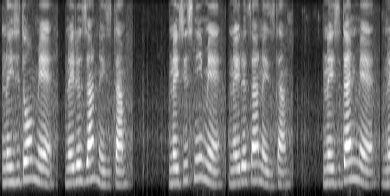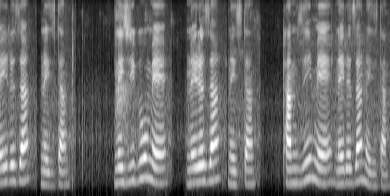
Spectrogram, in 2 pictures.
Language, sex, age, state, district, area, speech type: Bodo, female, 18-30, Assam, Kokrajhar, rural, spontaneous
